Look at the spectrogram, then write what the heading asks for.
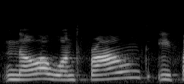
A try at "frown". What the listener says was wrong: Frown with an N. Frown with that U sound, okay? Frown, okay?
